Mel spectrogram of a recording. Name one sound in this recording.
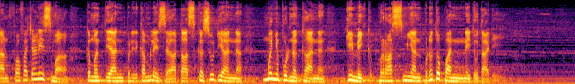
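A man speaks loudly through a loudspeaker in a large hall.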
